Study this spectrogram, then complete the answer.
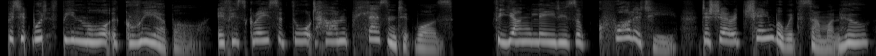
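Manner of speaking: high, prim disapproval; haughty schoolgirl, pitched well up; snobbish Clementine. A narrator's reading. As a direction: deliver the insult in a lofty high voice. Voices snobbish Clementine insulting Betsy.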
